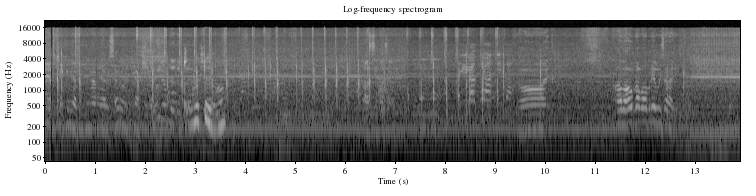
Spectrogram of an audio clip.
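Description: A knife chops vegetables on a wooden cutting board.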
